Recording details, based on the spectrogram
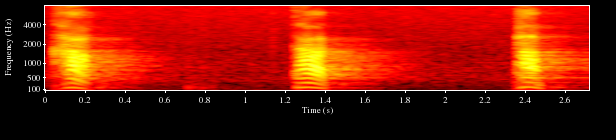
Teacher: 닷 밥 이런 식으로 발음했을 때 분명히 성대가 울리는 거 같다가 받침에 나오는 기억 디귿 비읍이 발음이 되는 순간 성대에 울림이 멈춰요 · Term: 안 울림 소리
